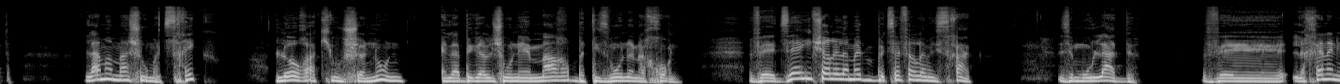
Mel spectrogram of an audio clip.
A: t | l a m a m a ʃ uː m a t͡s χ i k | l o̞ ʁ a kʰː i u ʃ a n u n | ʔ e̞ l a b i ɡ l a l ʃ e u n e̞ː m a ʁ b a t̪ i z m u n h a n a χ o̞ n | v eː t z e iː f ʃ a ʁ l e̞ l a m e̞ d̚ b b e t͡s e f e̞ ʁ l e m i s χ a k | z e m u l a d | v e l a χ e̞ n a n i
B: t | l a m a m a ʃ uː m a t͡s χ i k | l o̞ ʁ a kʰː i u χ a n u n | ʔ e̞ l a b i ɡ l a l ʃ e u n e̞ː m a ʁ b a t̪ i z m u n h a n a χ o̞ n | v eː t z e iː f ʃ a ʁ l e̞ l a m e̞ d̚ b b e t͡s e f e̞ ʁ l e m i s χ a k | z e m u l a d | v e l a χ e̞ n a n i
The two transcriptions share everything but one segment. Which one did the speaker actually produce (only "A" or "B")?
A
